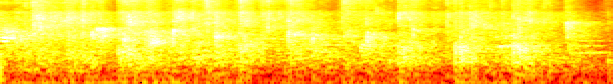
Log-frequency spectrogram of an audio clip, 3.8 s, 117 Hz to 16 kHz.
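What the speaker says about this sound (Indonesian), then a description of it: "Berikan tepuk tangan dulu buat kelas 6." A classroom of students applauds together, a dense, steady clatter of many hands clapping at moderate loudness for a few seconds with no talking.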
